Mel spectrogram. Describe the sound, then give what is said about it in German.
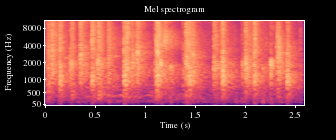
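Thin, scattered clapping from a few people in a quick applause poll for those who say the Dolphins will win, uneven and half-hearted, with short bursts of claps that never swell into full applause. Fairly quiet, with no talking. “Das war ein Mitleidsklatschen, glaube ich.”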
